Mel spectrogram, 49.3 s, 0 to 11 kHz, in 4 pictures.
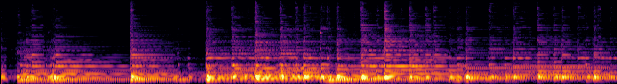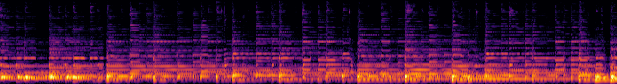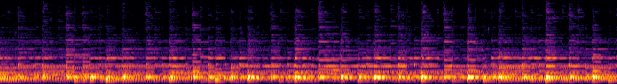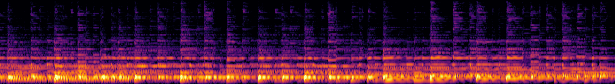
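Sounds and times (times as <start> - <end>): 
acoustic jam: 0.0 - 49.3.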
